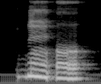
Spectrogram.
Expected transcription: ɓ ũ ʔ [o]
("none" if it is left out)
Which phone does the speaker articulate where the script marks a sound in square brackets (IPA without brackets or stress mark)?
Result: o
